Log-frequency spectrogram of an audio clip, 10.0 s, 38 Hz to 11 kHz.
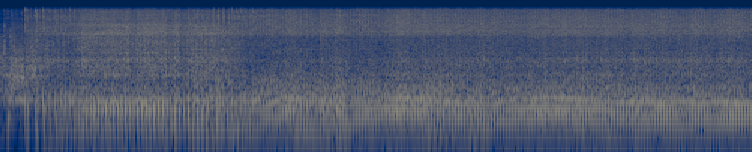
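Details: Old Sears Craftsman Suburban 12 hp tractor engine during carburetor adjustment, choked and throttle up, bottom mixture screw being turned counterclockwise to enrich: loud running with wavering pitch surging up and down instead of settling. Lean running.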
